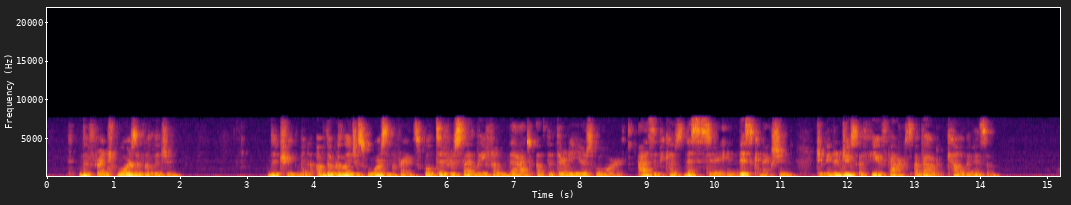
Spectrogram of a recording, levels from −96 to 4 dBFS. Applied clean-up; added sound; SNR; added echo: none; none; none; reverberation time 0.2 s.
